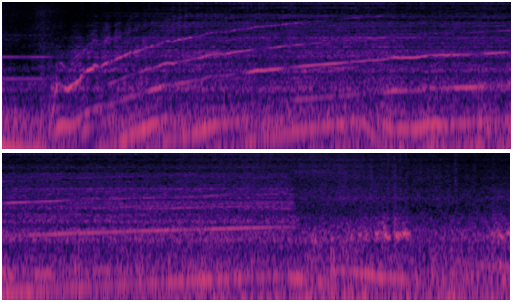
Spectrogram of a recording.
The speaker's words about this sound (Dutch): Maar natuurlijk, met de Porsche wil je altijd het geluid horen.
